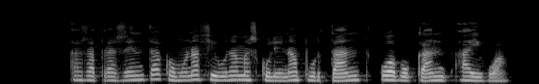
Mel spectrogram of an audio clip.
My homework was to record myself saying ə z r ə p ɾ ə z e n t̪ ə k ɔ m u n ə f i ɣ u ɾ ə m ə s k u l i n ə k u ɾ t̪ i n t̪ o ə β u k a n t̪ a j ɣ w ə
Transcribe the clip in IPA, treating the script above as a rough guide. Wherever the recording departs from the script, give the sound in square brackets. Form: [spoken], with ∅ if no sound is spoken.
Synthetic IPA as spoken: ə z r ə p ɾ ə z e n t̪ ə k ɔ m u n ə f i ɣ u ɾ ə m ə s k u l i n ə [p] u ɾ t̪ [a] n t̪ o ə β u k a n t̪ a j ɣ w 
